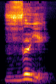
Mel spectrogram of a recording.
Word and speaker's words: veuillez: So the pronunciation of it is veuillez.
